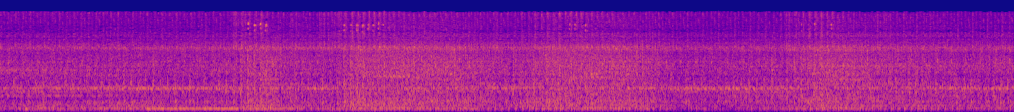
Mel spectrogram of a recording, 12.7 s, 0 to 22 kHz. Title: 95 g20 rough idle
